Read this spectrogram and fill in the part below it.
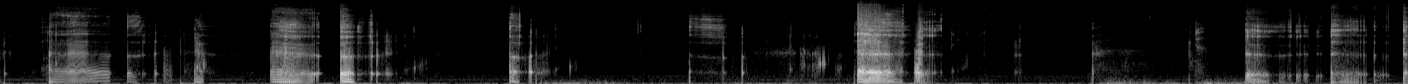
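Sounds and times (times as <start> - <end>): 
burping in both ears: 0.4 - 4.2, 5.1 - 5.6, 8.0 - 9.6, 12.5 - 14.0.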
